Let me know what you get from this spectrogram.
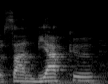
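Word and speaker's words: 三百: still going to be instead of the h they use a b and instead of a um h they use a p here so sanbiaku wrote and i'll combine them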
